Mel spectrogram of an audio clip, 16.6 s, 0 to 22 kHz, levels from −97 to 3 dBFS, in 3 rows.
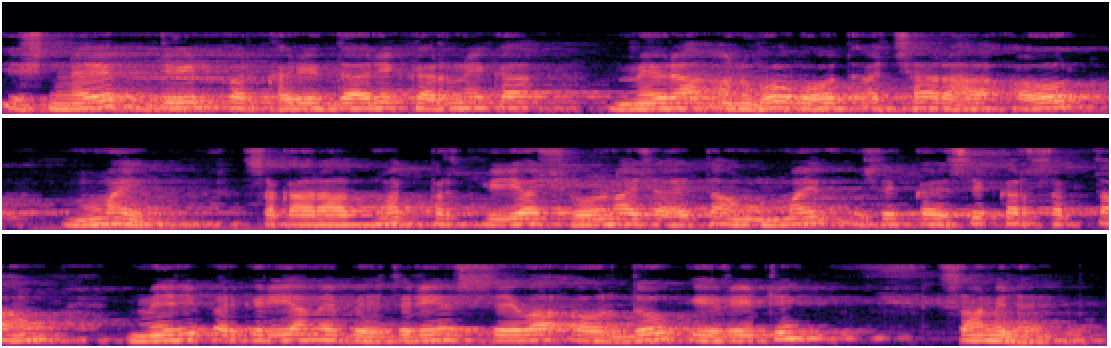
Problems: none marked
